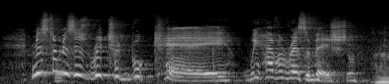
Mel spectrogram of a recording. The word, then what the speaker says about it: Bucket: Oh, bucket. Oh, yes. We have a bucket pronounced bouquet, dear.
